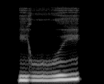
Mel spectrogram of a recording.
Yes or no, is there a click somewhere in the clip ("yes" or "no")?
no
